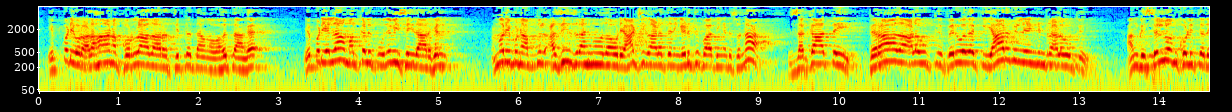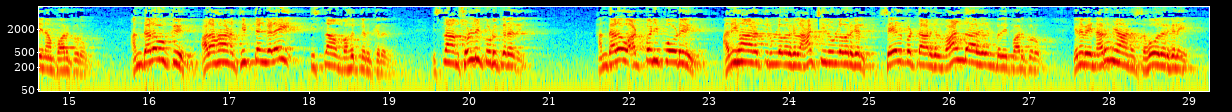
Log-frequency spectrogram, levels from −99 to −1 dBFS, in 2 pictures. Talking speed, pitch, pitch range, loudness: 105 wpm, 230 Hz, 200-260 Hz, -12 LUFS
